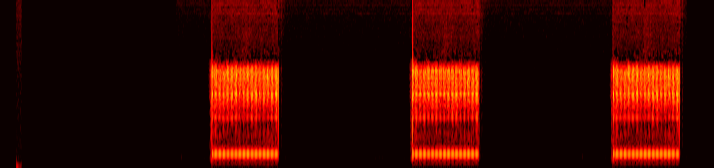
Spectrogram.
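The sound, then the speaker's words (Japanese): A phone rings three times in an even rhythm, each ring about a second long and separated by silence. Nobody picks up and no one speaks. “おかしいな。出ない。相馬は富樫に電話をかける。”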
